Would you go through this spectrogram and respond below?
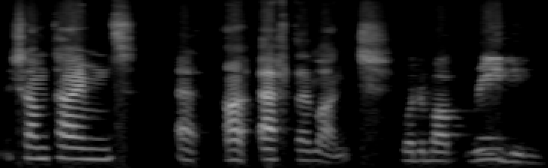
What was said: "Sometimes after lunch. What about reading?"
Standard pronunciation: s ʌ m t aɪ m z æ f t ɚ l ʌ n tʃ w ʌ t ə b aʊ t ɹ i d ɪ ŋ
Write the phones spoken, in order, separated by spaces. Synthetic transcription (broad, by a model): s ʌ m t aɪ m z æ f t ɚ l ʌ n tʃ w ʌ t ə b aʊ t ɹ i d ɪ ŋ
